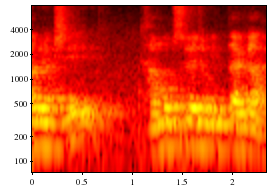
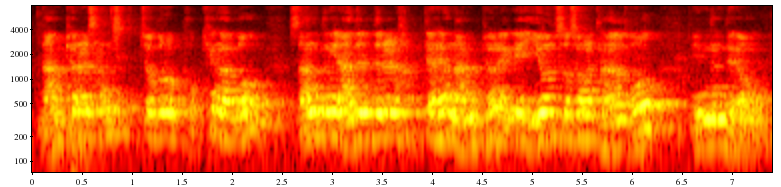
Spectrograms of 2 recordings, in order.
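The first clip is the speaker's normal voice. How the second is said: normal talking voice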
